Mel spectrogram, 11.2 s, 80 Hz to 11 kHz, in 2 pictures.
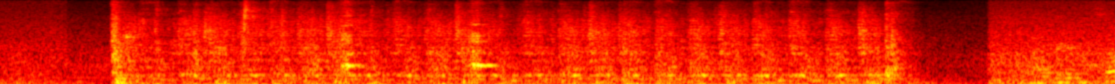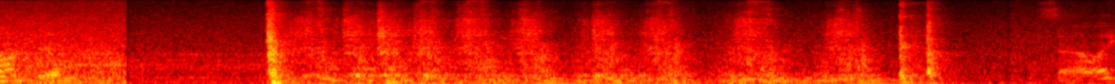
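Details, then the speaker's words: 1967 Volkswagen Fastback flat-four, on an old coil, smelling of hot electronics: long bursts of steady cranking with only faint coughs and no catch, twice over; crank no-start, owner suspects the fragile electronic igniter is blown. "i'm pretty sure i blew up the igniter that i've had in there they're really fragile and they're really easy to hurt"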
